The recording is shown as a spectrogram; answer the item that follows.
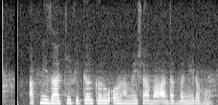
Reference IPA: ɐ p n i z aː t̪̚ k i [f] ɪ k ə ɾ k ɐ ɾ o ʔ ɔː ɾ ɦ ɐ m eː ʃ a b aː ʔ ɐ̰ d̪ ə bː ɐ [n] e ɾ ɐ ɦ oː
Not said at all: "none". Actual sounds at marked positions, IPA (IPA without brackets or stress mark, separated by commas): f, n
